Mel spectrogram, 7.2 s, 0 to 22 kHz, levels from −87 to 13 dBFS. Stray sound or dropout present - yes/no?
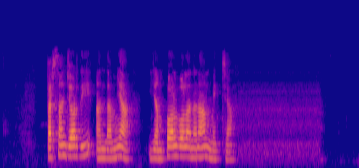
no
